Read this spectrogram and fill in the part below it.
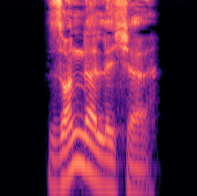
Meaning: inflection of sonderlich: 1. strong/mixed nominative/accusative feminine singular 2. strong nominative/accusative plural 3. weak nominative all-gender singular
- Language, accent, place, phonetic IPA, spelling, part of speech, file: German, Germany, Berlin, [ˈzɔndɐlɪçə], sonderliche, adjective, De-sonderliche.ogg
